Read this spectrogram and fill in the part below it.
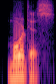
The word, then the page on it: mortice: American English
